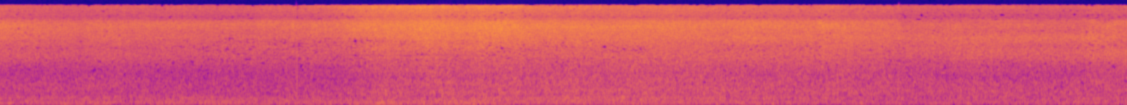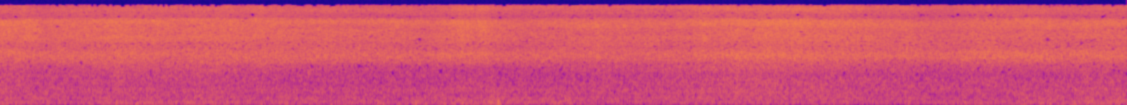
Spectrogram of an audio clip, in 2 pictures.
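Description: Heavy Atlantic surf breaking and churning against a rocky shore: a loud, steady wash of rushing water that swells a little about five seconds in.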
